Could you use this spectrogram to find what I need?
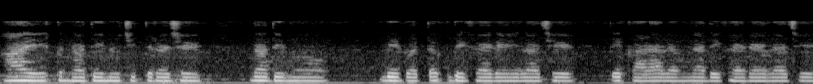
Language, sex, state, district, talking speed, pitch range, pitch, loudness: Gujarati, female, Gujarat, Gandhinagar, 125 wpm, 165-170 Hz, 165 Hz, -18 LUFS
